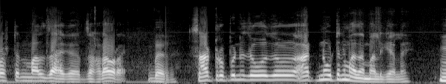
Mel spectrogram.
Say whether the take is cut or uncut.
cut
